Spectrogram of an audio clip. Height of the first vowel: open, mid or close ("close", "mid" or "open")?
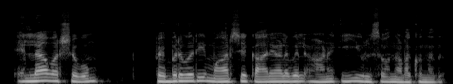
mid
